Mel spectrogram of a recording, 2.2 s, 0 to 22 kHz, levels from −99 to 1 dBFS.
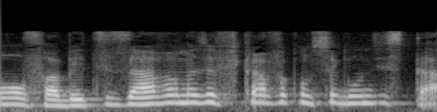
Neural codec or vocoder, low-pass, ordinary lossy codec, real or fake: none; none; none; real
